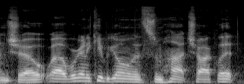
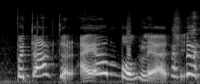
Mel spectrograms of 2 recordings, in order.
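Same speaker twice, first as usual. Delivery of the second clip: cartoon Italian character voice. Retelling the joke in character as Pagliacci, in a Mario voice. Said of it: "Now it's Super Mario?".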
